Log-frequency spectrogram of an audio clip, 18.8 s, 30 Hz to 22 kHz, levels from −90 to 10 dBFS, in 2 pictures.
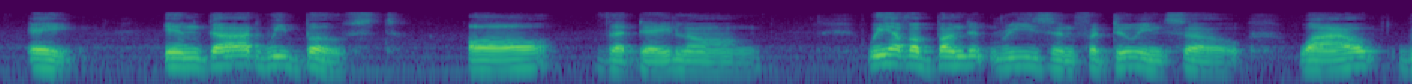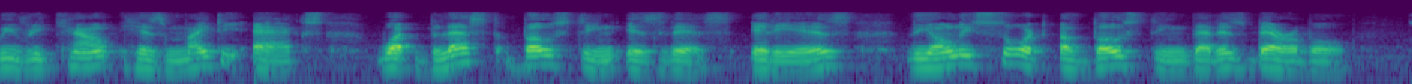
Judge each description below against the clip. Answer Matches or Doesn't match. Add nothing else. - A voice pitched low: Matches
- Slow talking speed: Matches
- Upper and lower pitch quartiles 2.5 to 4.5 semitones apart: Doesn't match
